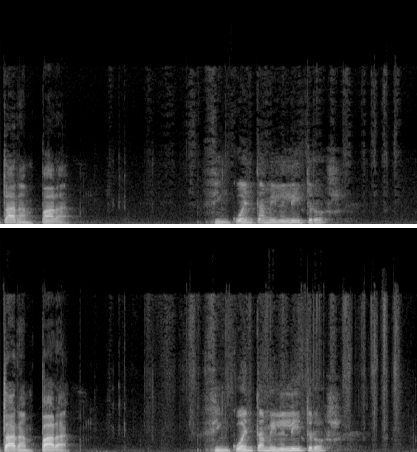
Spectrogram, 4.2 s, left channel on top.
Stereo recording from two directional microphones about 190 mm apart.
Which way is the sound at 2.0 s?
45° right (ahead or behind).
